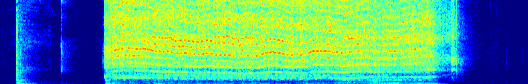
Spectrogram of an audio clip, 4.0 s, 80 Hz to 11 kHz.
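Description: A DeWALT impact driver fitted with a drill bit whirs at full speed for nearly three seconds while boring into a 2x4, with a short blip just before and an abrupt stop.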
